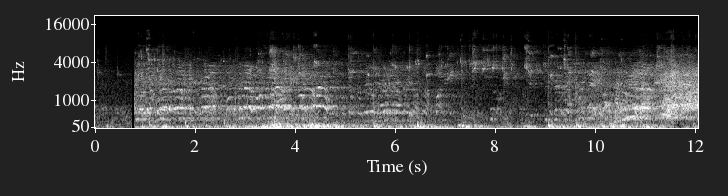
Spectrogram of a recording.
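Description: Basketball game sounds in a gymnasium: a ball bouncing on the hardwood court with players and bench calling and shouting, echoing in the hall. The sound gets suddenly louder just under a second in.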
